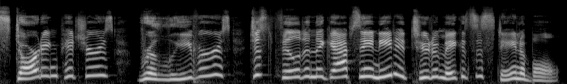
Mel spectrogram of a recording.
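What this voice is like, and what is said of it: Usual voice. Nothing is said of it.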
